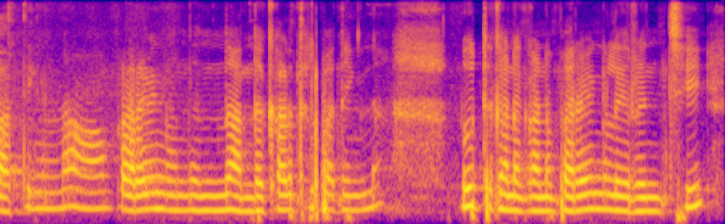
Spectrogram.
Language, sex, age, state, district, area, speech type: Tamil, female, 30-45, Tamil Nadu, Tirupattur, rural, spontaneous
